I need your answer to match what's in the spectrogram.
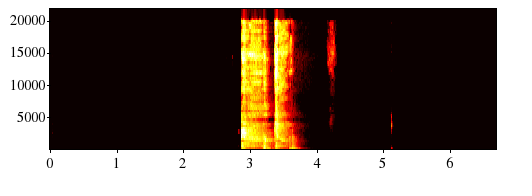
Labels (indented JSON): {
  "expert_labels": [
    {
      "quality": "good",
      "cough_type": "dry",
      "dyspnea": false,
      "wheezing": false,
      "stridor": false,
      "choking": false,
      "congestion": false,
      "nothing": true,
      "diagnosis": "COVID-19",
      "severity": "mild"
    }
  ],
  "age": 21,
  "gender": "female",
  "respiratory_condition": true,
  "fever_muscle_pain": false,
  "status": "symptomatic"
}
